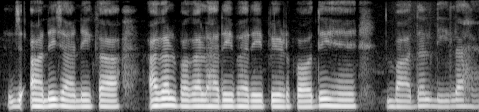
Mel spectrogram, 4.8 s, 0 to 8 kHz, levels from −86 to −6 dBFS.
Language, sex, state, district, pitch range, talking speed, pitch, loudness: Hindi, male, Chhattisgarh, Sarguja, 155-165 Hz, 150 wpm, 160 Hz, -16 LUFS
